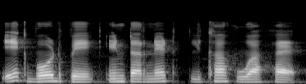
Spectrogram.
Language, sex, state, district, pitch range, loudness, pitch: Hindi, male, Jharkhand, Ranchi, 120-140 Hz, -16 LUFS, 130 Hz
